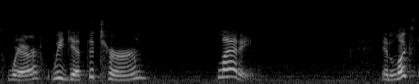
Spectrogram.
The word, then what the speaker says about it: leading: desktop publishing book and someone calls it lady and you can say no no no it's letting not leading now we use the same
